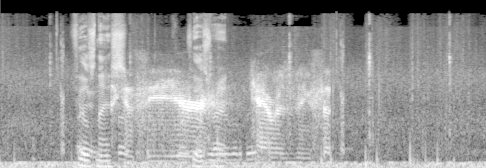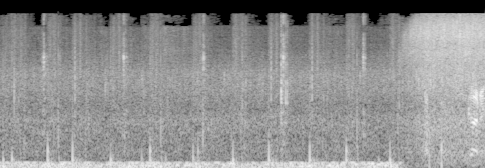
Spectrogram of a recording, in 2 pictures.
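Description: Footsteps thud on a floor.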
